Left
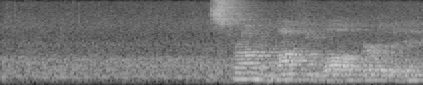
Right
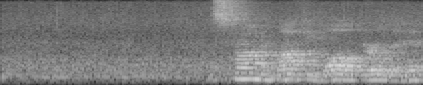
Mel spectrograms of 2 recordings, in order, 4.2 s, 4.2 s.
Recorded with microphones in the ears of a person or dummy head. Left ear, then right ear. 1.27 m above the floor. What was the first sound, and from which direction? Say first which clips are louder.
A man speaking: right 2 dB; 70° left (ahead or behind).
